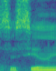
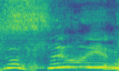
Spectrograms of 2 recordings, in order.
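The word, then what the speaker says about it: Cillian: Cecilian Murphy, or oh, it's not Cecilian. It's Sicilian. I He's thought a it was fucking sandwich.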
